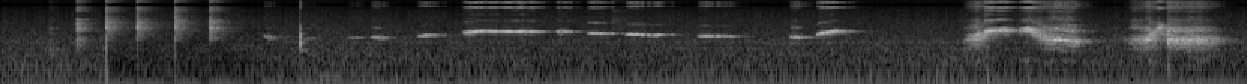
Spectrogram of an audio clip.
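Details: Indian ringneck parakeet kept as a pet, whistling a tune: a run of clear, level and gently falling whistled notes near the middle, after several sharp clicks, ending with two loud, harsh, arching squawks.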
